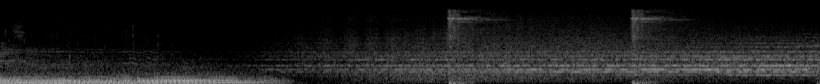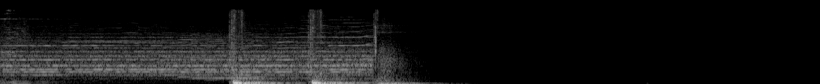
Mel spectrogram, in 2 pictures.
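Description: Nothing stood out on listening to the audio.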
